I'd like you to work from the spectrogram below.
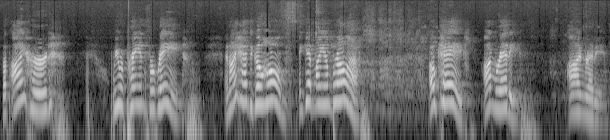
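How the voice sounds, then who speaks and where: A woman's voice: sits high, animated, takes it slowly, long pauses, pitched above the performer's own voice. A woman voicing an eager, cheerful little girl who is breathless and apologetic. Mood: bubbly. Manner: bubbly, apologetic. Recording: tinny phone-like sound.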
